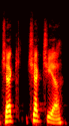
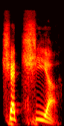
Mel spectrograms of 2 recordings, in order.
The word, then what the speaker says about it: Czechia: He assisted on the goal that gave Czechia. Gave Czechia. Now you have me confused. Is it Czechia or Czechia? No, it's. I think it's. Now I'm in my own head about it. I think it's Czechia.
